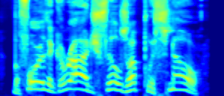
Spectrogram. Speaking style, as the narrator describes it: Martin shouted

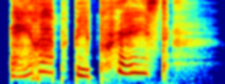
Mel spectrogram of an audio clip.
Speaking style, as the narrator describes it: I whispered

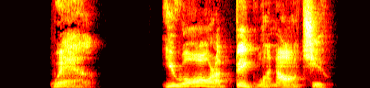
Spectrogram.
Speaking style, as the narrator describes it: Smidgen rasped through a crooked grin

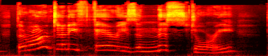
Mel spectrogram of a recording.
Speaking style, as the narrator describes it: the dragon interrupted crossly

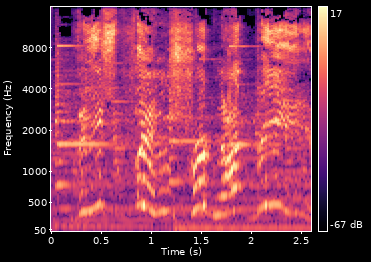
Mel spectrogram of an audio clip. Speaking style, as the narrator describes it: the fish quavered

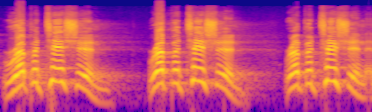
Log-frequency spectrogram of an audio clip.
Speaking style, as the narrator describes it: he would yell

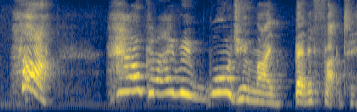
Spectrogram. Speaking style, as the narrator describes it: he cried

